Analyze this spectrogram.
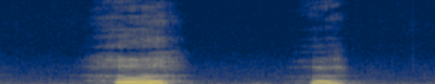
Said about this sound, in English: I'm yawning because I'm tired, not because it was boring. Okay, I'm just gonna point that out there.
